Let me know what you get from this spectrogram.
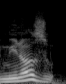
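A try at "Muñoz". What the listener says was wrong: Although so many years we know each other, you need to pronounce my surname properly. Yeah, you gotta add the ñ over there.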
